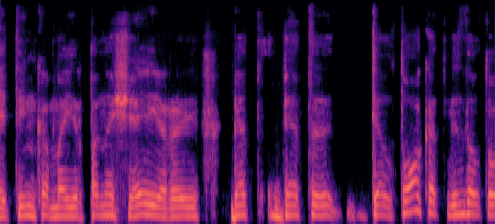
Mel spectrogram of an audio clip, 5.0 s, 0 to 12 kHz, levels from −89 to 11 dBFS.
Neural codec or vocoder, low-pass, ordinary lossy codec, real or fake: none; 10.8 kHz; AAC, 64 kbps; real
